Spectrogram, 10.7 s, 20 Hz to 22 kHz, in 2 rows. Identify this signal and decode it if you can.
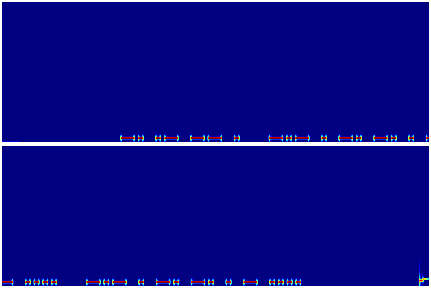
Morse code, heard as a keyed tone, about 22 wpm, 700 Hz. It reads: NAME KENNETH KENNETH
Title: Practice QSO - Exchange 1 - Beginning - 22wpm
